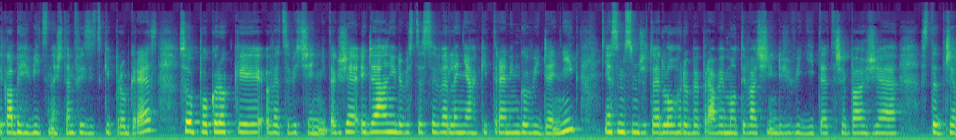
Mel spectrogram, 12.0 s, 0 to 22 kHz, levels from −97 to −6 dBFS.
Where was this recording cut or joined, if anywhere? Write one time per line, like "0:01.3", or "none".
none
